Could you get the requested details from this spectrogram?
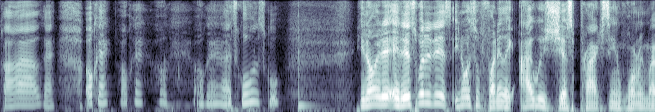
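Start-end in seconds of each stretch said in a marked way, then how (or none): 0.0-3.5 high, soft voice of easy acceptance; mock gullible agreement. Podcaster mimics Ozempic takers agreeing, high soft mock voice. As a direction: go high and quiet, mimicking someone easily convinced.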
